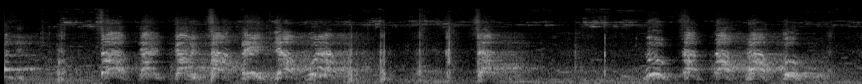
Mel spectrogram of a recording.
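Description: A uniformed drill team shouting short calls in unison while marching in formation, in quick bursts about twice a second, with sharp percussive hits among the shouts. The shouting dies down for a couple of seconds in the middle and picks up again near the end.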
